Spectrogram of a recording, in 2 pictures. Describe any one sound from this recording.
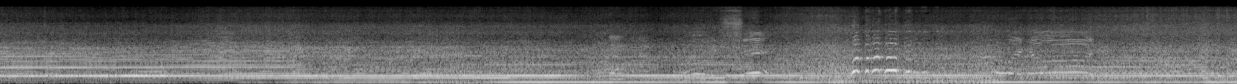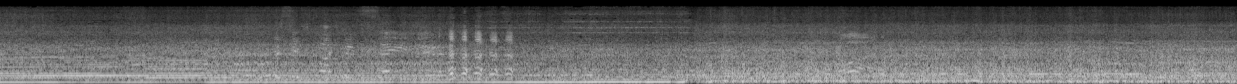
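A blender whirs loudly and steadily, its motor pitch shifting as it runs.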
